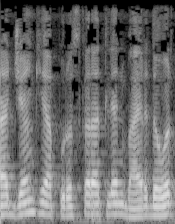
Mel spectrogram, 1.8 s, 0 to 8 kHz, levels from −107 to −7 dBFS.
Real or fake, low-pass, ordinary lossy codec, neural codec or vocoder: real; 7.2 kHz; none; none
